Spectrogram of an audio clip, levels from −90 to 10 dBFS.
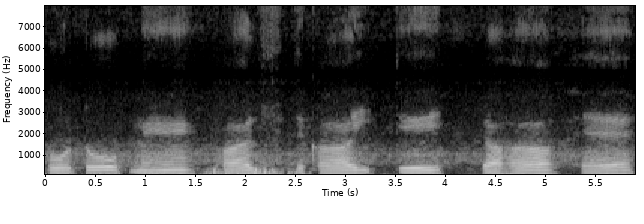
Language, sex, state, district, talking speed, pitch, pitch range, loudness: Hindi, male, Madhya Pradesh, Umaria, 70 wpm, 135 Hz, 130-145 Hz, -17 LUFS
